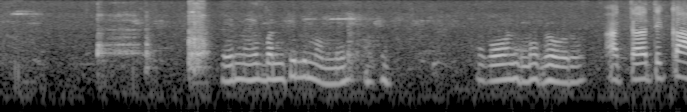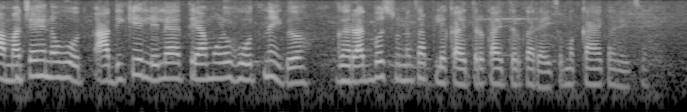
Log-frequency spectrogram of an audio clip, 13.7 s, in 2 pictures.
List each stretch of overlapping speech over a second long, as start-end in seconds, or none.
none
